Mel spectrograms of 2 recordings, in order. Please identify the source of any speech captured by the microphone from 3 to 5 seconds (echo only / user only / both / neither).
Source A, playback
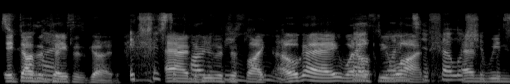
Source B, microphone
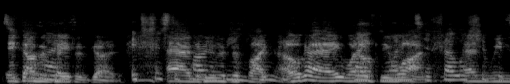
echo only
